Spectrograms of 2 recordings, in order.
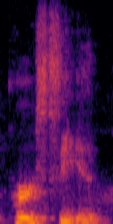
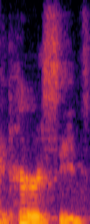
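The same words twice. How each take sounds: First: Perseids said as PUR-see-ids; correct pronunciation. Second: Paraseeds said as PAIR-uh-seeds; old pronunciation. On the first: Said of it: "It's pronounced per". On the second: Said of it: "I say Paraseeds". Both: Shown as a demonstration.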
